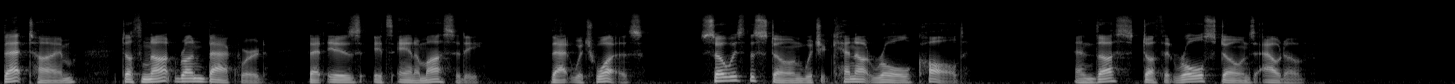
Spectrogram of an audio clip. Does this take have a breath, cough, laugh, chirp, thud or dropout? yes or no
no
